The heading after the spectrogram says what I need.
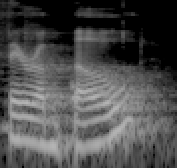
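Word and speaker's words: Faribault: I grew up in fairbow Minnesota go Falcons yes go Falcons the phabo Falcons and it is pronounced phabo not ferol yeah right it's the French influence right it definitely is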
